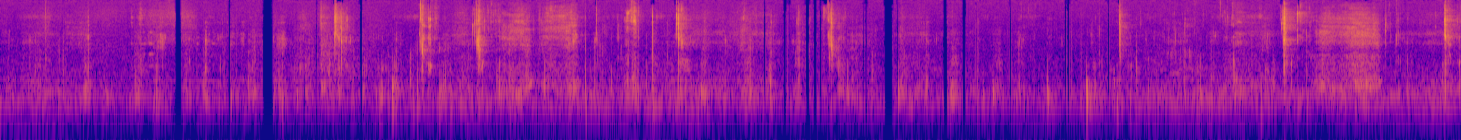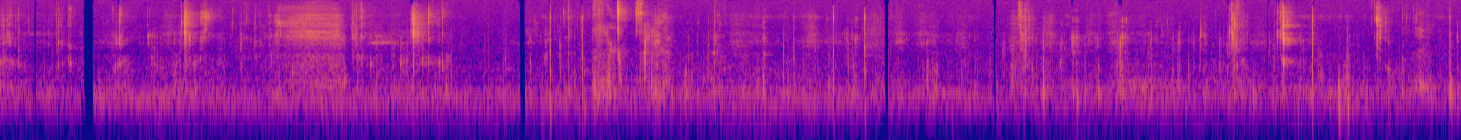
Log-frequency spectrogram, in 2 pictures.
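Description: A man chewing a mouthful of chicken and roti, a run of irregular mouth clicks and smacks.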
